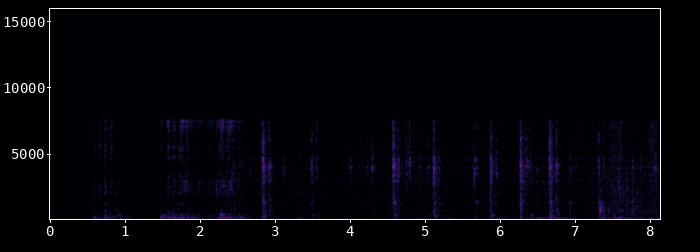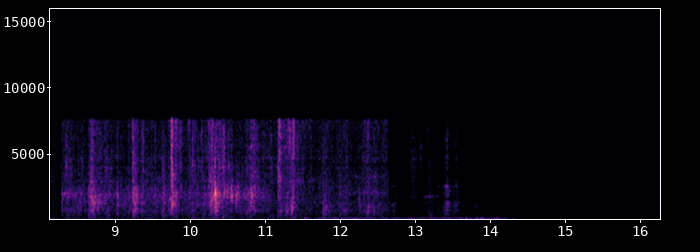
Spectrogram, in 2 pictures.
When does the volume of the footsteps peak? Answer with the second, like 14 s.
10 s.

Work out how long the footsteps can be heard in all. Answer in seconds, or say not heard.
10 s.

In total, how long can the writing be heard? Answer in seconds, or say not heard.
6 s.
